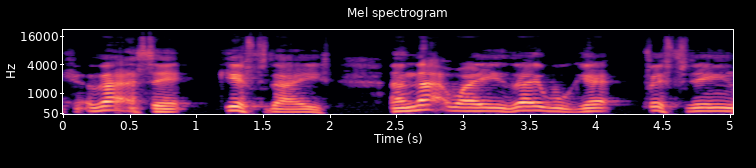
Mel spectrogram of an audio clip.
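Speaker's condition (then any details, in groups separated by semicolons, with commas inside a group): ALS; affects emotions, speech, right hand; voice may sound peculiar, speech much worse over two years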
